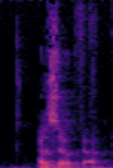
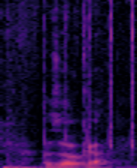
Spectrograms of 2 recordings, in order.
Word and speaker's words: Ahsoka: Ahsoka. Ahsoka.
